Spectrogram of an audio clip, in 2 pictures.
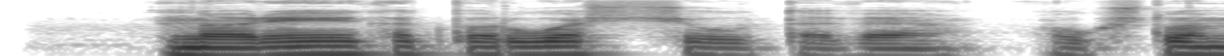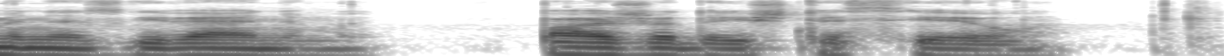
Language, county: Lithuanian, Vilnius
